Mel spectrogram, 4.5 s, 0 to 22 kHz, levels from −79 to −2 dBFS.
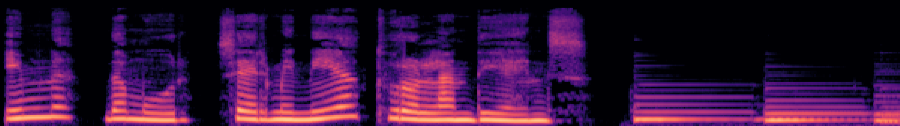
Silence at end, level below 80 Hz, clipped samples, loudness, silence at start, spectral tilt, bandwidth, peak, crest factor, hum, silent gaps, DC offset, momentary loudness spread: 0 s; -68 dBFS; under 0.1%; -19 LUFS; 0 s; -6.5 dB/octave; 14 kHz; -4 dBFS; 14 dB; none; none; under 0.1%; 14 LU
